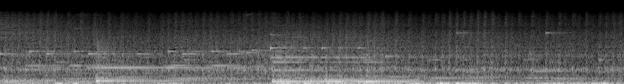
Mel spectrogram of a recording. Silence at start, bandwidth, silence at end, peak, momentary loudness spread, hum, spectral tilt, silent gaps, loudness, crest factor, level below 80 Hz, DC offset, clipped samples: 0 s; 12.5 kHz; 0 s; -4 dBFS; 9 LU; none; -6.5 dB/octave; none; -21 LUFS; 14 dB; -22 dBFS; under 0.1%; under 0.1%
